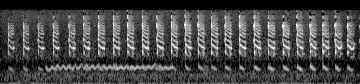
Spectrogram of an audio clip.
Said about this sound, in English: One of the most distinctive birds in the skies above Hawaii is the iwa, or great frigate bird. Dark black and a bit ominous looking, they have a distinctive bent wing silhouette when in flight, with long pointed wings, a long hooked bill,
